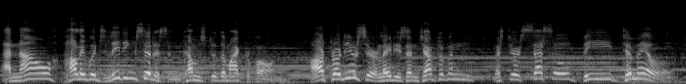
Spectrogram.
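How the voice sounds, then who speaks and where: High, animated 1930s American radio announcer man. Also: fairly quick. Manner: formal, declamatory. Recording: dull 1930s radio broadcast with music.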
